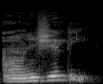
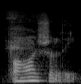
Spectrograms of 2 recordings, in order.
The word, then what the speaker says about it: Angelique: And we have to make sure that we pronounce it correctly. Angelique. Angelique.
